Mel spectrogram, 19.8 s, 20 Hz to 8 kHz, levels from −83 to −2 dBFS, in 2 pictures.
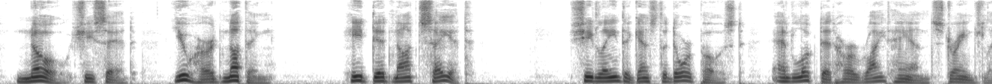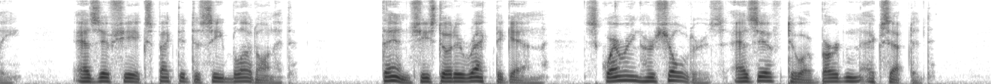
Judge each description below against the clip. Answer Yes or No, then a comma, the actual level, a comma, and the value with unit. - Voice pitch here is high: No, low, 120 Hz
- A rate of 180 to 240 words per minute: No, average, 140 wpm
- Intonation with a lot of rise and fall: Yes, wide, 5.8 semitones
